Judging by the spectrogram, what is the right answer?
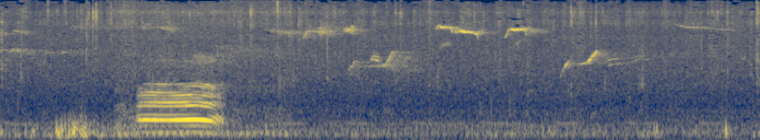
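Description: A cow moos once, short and loud, about a second in. Birds chirp in the background.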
